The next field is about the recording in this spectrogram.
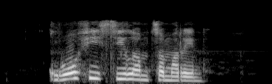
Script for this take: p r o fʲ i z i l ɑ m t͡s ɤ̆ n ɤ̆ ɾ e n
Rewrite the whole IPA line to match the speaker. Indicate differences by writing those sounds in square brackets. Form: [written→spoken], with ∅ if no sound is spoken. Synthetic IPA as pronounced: [p→k] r o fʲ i [z→s] i l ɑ m t͡s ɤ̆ [n→m] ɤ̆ ɾ e n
